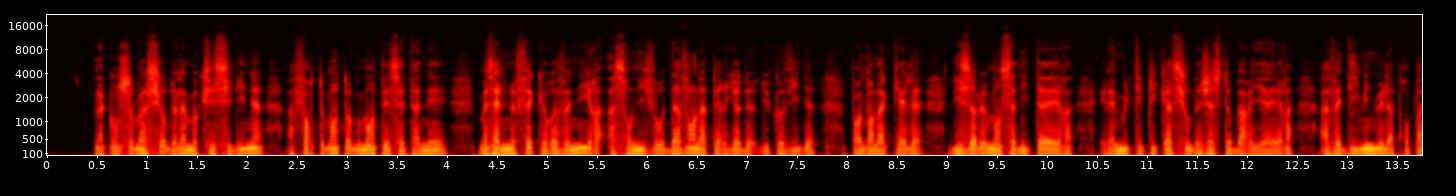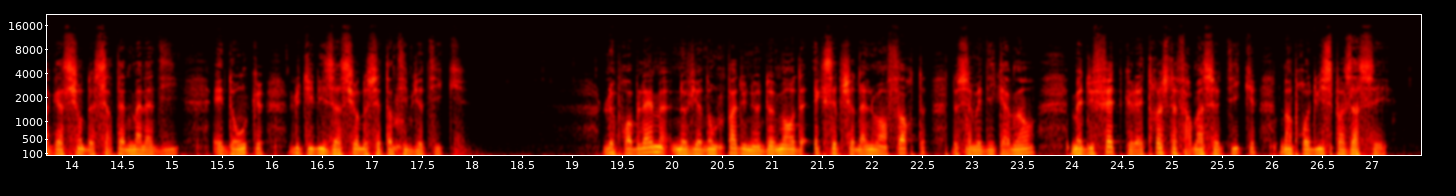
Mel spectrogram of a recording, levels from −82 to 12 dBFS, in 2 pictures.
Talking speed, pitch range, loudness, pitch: 155 wpm, 100-120 Hz, -29 LUFS, 110 Hz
